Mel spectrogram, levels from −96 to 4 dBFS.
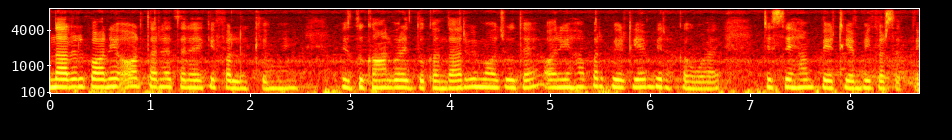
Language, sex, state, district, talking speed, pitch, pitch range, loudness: Hindi, female, Uttar Pradesh, Budaun, 220 wpm, 220 Hz, 205-230 Hz, -20 LUFS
